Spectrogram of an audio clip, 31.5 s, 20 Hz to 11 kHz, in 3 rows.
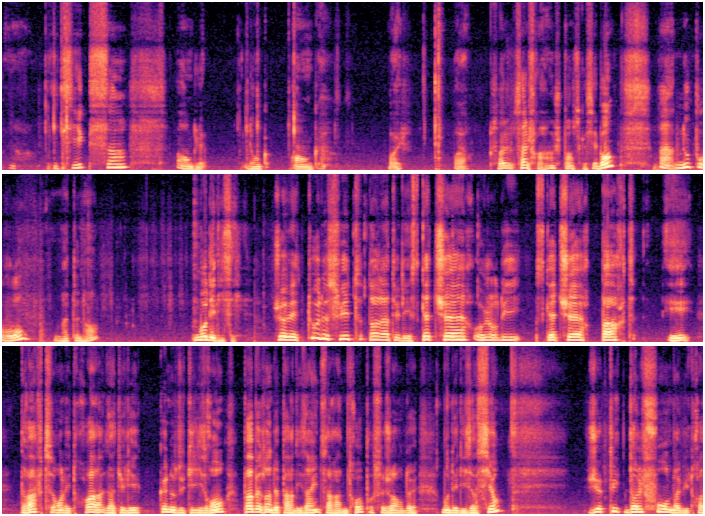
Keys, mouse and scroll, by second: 0.6 typing, 3.2-4.7 typing, 6.4 typing, 8.4 click, 15.7 click, 17.2 click, 27.5 click.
